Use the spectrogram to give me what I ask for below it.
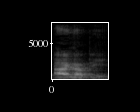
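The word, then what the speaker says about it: ἀγάπη: dios primero el amor en griego se pronuncia ágape el amor árabe interés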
